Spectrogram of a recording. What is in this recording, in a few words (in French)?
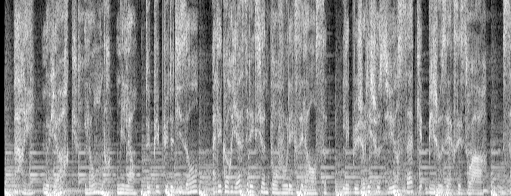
sensuel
